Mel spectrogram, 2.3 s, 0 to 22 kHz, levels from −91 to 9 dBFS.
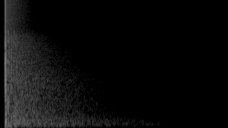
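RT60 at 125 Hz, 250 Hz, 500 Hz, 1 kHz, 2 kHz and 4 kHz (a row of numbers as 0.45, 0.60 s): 2.9, 2.6, 2.0, 1.8, 1.6, 1.3 s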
